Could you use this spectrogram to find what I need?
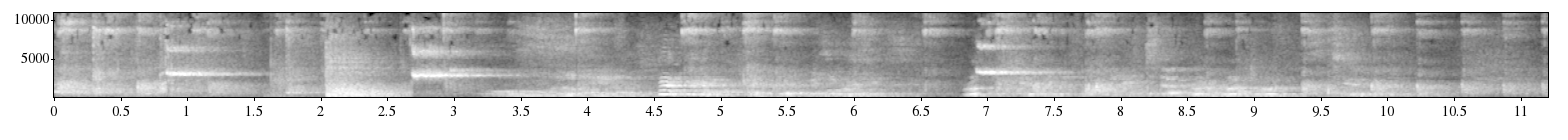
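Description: A table tennis ball clicks off paddles and the table in an echoing hall.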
